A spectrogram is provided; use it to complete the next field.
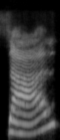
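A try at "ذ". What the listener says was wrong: No, it's not zal. Zal is this. When it's a circle one, it's zal. Okay, it's not zal.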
